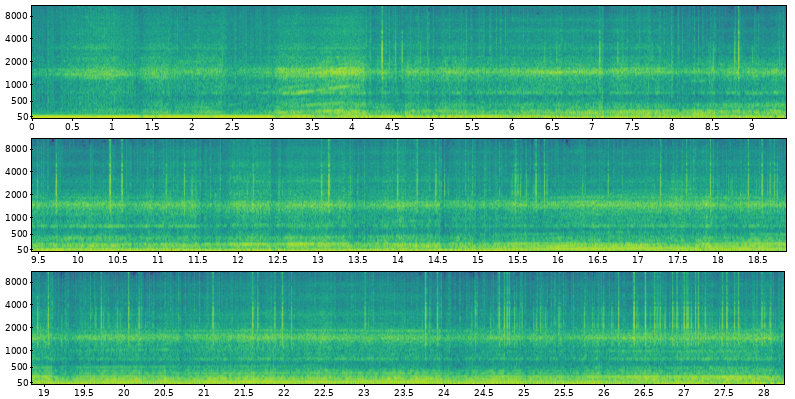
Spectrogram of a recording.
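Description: Motorcycle engine running under way, rising in pitch as it accelerates about three seconds in, then holding a steady drone at cruising speed, with road and wind noise.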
